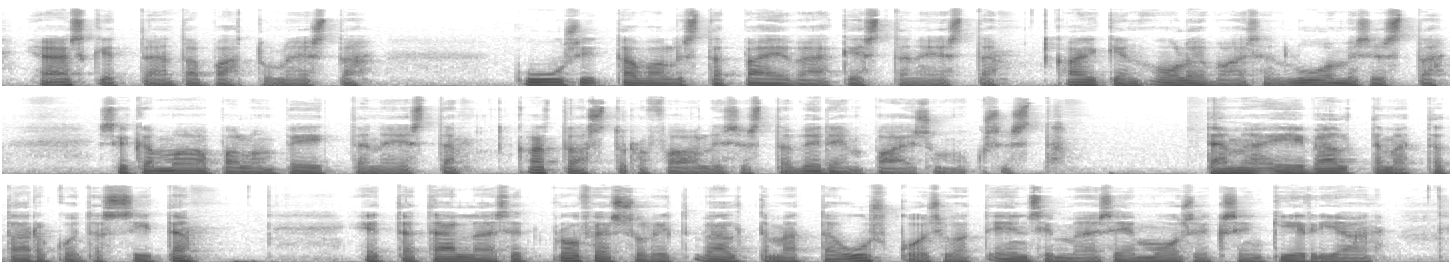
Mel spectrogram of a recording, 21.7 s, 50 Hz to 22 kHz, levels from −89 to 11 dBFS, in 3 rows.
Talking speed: 75 wpm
